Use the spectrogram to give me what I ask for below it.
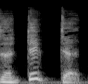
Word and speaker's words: addicted: He is addicted, 哦，要会念这个字，我要念慢点， addicted, addicted, T-E-D, 念成 ted, 不要念成 addicted, 最后那个 D 的音是切掉， addicted, he is addicted to playing, 那个 to 是介词， addicted 就是形容词，翻成上瘾的， to 要翻成针对，他针对什么是上瘾呢？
